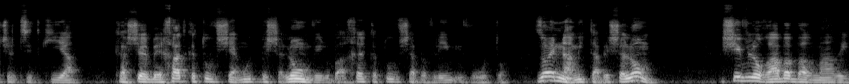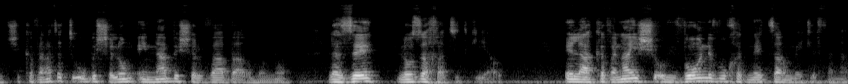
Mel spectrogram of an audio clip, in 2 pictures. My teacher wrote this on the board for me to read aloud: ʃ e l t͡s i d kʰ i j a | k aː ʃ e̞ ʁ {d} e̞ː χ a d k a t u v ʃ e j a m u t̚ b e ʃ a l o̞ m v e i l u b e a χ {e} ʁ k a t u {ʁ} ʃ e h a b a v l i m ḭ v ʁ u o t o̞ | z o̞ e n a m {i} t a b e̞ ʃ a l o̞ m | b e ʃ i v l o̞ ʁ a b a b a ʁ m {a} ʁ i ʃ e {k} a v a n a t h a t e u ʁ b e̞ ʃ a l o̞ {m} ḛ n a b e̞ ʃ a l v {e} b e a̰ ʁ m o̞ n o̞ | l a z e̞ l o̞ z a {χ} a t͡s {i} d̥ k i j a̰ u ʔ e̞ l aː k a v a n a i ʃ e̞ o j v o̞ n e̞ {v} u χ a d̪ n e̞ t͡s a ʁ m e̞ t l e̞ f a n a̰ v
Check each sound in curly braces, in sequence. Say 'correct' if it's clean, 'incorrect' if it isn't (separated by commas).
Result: incorrect, correct, incorrect, correct, correct, correct, correct, incorrect, correct, correct, correct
